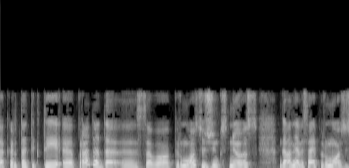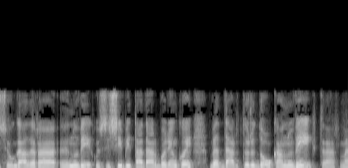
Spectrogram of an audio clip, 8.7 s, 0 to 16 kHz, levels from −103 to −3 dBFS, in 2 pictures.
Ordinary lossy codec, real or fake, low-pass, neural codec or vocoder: MP3, 48 kbps; real; 7.2 kHz; none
